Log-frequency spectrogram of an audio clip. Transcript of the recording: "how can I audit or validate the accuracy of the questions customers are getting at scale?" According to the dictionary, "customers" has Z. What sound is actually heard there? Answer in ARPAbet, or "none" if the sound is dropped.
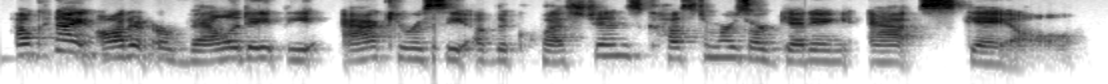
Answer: Z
